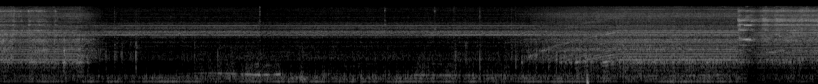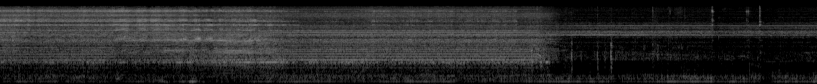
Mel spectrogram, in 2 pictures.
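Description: Milling machine spindle turning a boring head that is opening out a hole in a plate, heard as a high-pitched motor whine. The whine rises in pitch about five and a half seconds in and cuts off a few seconds before the end, when the spindle stops.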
